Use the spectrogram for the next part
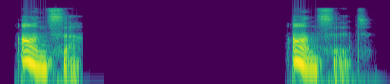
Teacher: Remember that in British English, the R at the end is not pronounced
